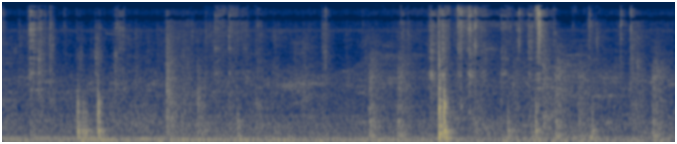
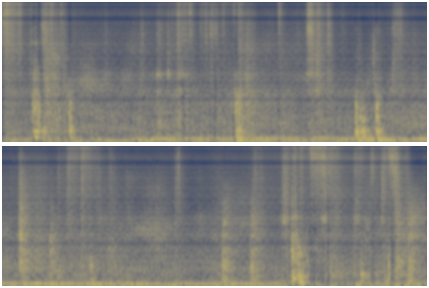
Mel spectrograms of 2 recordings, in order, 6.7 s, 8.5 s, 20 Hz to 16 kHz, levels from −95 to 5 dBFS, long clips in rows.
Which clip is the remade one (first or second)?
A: second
